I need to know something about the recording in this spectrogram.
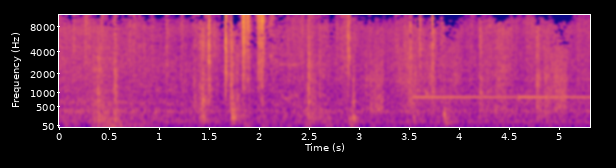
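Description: A car starts beside a house, its engine running with a steady rumble and scattered mechanical clunks and clicks, a thin whine joining in midway as the vehicle pulls away.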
